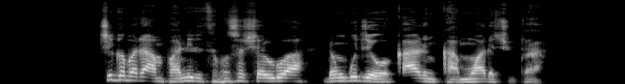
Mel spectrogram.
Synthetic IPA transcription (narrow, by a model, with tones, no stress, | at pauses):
t͡ʃiː˦ɡɐ˨ba˦da˨ʔa˨mɸaː˨niː˦da˨tɐ˨ɸɐ˦s̬ɐ˦ʃɐ˦nɽʊ˦waː˦ | dɔ˦ŋɡʷʊ˦d͡ʒeː˨wa˨˦kʼaː˦ɽɪ˨ŋkaː˨mʊ˦waː˦da˨t͡ʃuː˨taː˦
